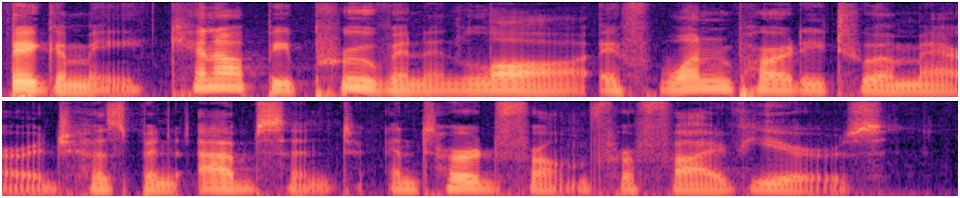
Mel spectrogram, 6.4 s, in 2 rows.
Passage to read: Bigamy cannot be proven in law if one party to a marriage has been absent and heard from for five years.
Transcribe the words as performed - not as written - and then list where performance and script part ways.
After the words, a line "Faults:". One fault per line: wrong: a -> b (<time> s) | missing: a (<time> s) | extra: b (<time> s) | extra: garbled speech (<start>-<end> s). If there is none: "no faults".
Bigamy cannot be proven in law if one party to a marriage has been absent and heard from for five years.
Faults:
no faults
